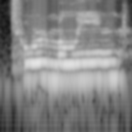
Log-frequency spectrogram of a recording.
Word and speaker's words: tourmaline: I can never pronounce this right. Tourmaline crystal near your computer.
